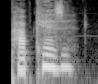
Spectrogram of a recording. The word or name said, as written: papkasse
